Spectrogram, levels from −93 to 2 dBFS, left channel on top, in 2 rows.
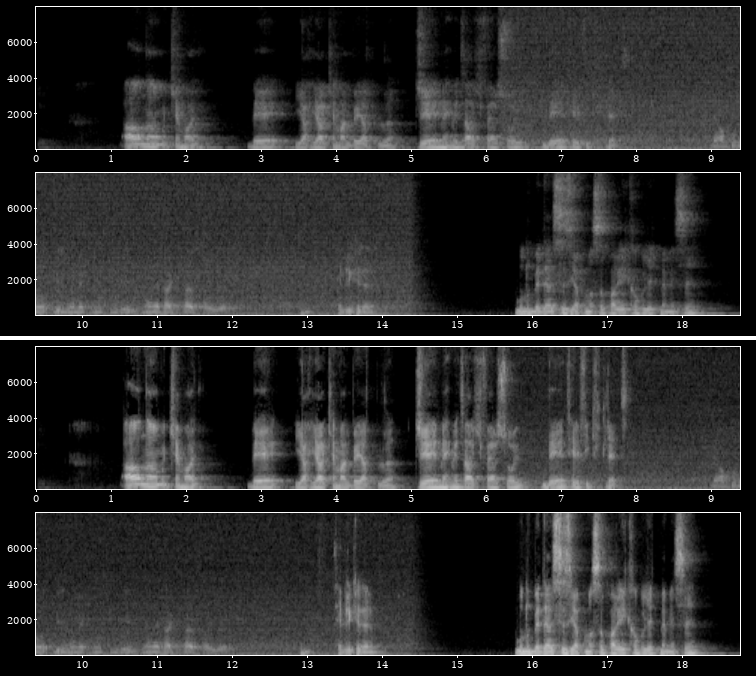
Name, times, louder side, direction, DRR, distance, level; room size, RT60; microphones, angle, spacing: voice 1, 1.1-2.2 2.8-7.9 12.9-13.1 13.4-14.0 15.8-18.3, right 7 dB, 85° right, 0.4 m, -31 dB
sound 1, 6.1-14.4, left 2 dB, 70° left, 1.6 m, -51 dB
voice 2, 9.0-12.0, left 1 dB, 10° left, 0.5 m, -43 dB
9.3 x 8.0 x 3.8 m
head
